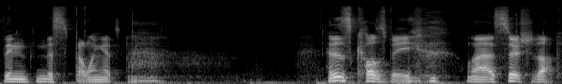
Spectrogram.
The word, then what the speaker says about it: Cosby: Was it Bill Crosby? Wait, is it Crosby or Cosby? Bill... It's Cosby, isn't it?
